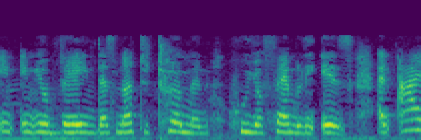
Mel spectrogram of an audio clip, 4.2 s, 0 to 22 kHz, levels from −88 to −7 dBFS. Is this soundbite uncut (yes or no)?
yes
